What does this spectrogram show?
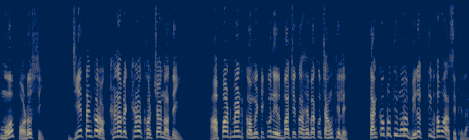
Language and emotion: Odia, disgusted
